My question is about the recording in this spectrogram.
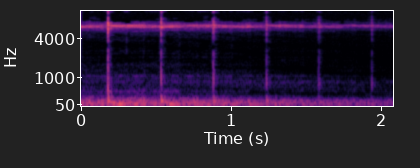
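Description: Intro logo sound effect: a low, throbbing rumble with a regular pulse about three times a second, over a faint high steady whine, fading away.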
